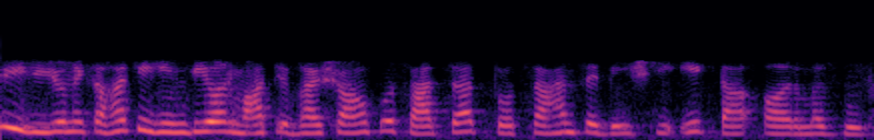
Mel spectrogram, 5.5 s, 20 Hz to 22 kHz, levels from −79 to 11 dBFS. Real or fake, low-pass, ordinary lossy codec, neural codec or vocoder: fake; 3.6 kHz; Opus, 16 kbps; codec, 16 kHz, 0.8 kbps, ZipCodec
